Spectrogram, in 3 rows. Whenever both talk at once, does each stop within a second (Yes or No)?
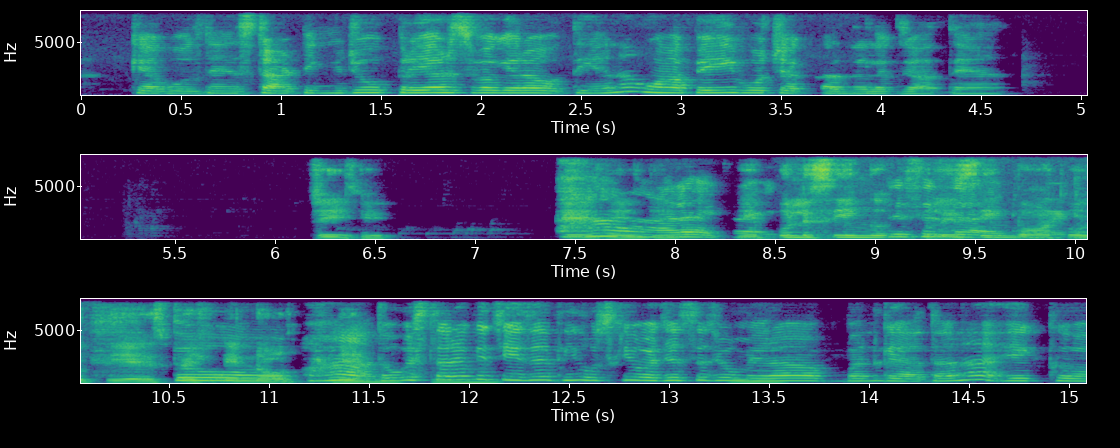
No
